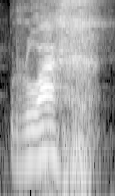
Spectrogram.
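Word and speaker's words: רוח: Esta palabra vientos es la palabra hebrea roach, que se pronuncia roaj. La ch en el hebreo se pronuncia como J y que es la palabra espíritus.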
